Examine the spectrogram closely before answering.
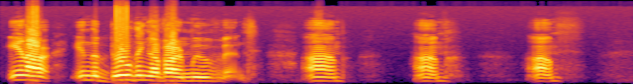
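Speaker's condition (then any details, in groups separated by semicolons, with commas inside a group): Cerebral palsy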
